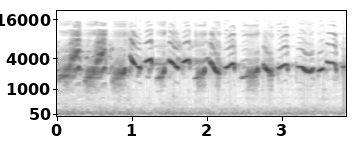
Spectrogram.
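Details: Big-bodied caged Chinese hwamei delivering a loud song: two harsh bursts followed by a chain of clear, looping whistled phrases that wave up and down in pitch.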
